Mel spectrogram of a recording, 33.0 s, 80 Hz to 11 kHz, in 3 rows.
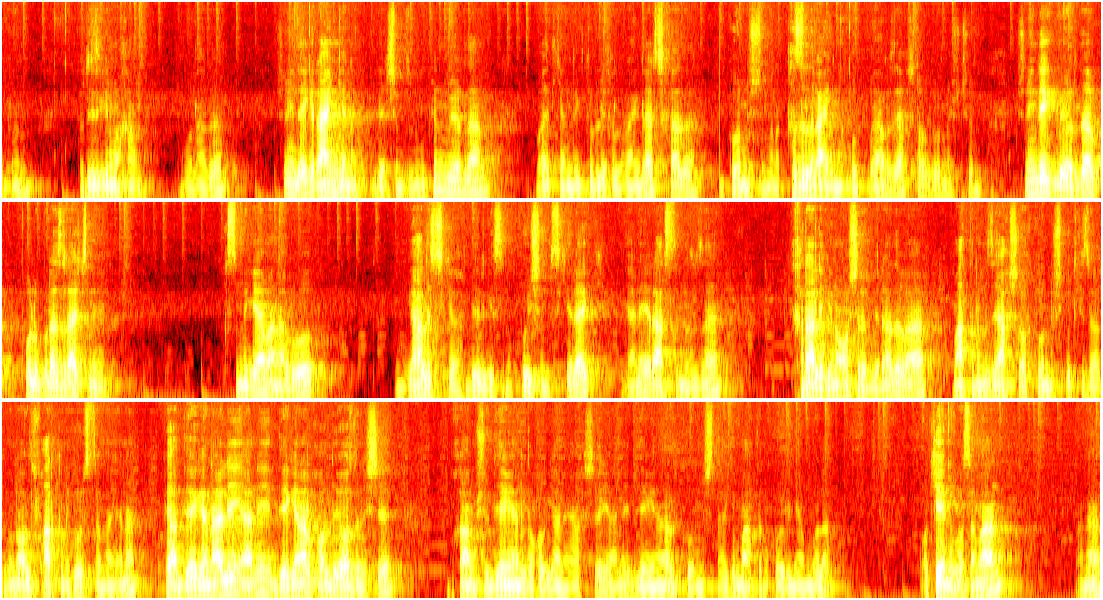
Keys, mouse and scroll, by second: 2.9 click, 8.4-9.3 drag, 9.6-11.2 drag, 31.4 click, 32.2-32.7 scroll down 7.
